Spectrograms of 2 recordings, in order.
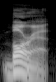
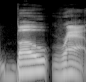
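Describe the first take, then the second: First: The name flows together as one word. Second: The name is split into two separate parts. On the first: The speaker calls it right. "Like it's one" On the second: The speaker calls it wrong. "Like it's two different words"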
